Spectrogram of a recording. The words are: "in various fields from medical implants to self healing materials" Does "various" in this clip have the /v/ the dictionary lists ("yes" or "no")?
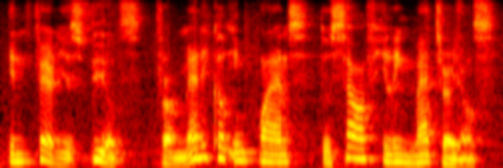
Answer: no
